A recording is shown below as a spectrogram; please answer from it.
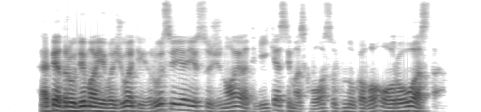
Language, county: Lithuanian, Vilnius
